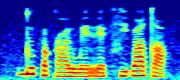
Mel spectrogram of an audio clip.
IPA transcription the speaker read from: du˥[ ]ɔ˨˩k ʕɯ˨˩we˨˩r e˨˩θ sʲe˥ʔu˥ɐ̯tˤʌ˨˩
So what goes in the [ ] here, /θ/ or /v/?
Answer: θ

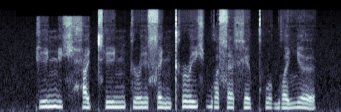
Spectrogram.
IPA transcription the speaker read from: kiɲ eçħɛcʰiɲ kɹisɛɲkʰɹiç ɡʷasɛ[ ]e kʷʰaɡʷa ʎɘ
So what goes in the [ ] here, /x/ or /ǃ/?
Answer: x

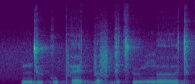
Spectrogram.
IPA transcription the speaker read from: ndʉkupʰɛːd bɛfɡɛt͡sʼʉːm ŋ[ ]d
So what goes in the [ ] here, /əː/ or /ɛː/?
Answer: əː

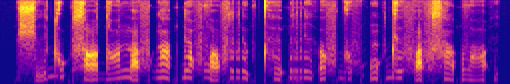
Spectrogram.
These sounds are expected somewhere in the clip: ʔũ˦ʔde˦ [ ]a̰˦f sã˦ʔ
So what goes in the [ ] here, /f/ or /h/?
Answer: f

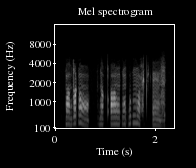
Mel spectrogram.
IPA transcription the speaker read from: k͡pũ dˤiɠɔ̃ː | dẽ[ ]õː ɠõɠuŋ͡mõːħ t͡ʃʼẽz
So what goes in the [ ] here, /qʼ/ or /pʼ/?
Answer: qʼ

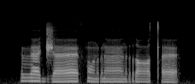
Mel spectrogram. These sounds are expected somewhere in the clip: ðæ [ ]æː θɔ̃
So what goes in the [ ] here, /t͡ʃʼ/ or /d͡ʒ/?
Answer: d͡ʒ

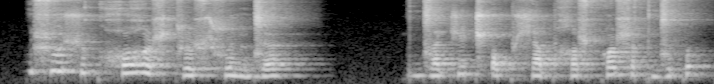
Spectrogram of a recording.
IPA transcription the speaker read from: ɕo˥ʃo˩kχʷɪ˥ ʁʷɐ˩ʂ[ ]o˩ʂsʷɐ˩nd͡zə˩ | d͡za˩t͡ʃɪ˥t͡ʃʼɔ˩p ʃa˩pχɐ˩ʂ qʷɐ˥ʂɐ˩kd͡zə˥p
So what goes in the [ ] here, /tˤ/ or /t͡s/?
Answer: t͡s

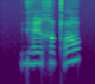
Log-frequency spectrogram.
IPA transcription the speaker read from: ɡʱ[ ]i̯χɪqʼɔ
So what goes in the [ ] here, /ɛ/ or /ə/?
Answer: ɛ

